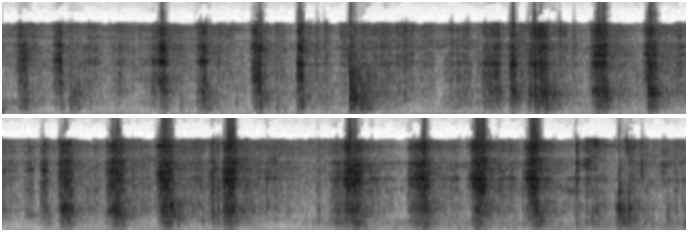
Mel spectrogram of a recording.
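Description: Hand-lever slate cutter chopping through a slate shingle, a quick series of short, sharp crunching bites, about two to three a second, as the blade nibbles the slate round along the scribed line.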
